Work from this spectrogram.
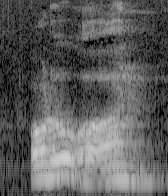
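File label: Gutob Adolescent male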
